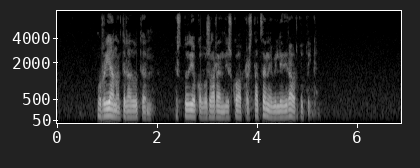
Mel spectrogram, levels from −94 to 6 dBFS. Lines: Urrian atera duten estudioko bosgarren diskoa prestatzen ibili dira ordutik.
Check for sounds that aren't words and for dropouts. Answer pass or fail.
pass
